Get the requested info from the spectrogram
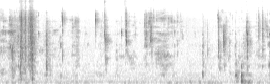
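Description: A person chewing breaded fried fish and french fries close to the microphone, with irregular wet smacking and clicking mouth sounds.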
